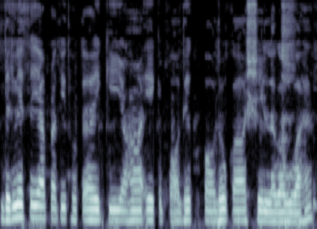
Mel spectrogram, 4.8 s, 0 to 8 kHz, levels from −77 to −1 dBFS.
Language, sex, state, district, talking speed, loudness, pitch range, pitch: Chhattisgarhi, male, Chhattisgarh, Rajnandgaon, 200 wpm, -17 LUFS, 125-140 Hz, 135 Hz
